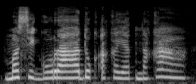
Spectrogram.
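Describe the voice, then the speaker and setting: A woman's voice: high-pitched, fairly even intonation, moderate pace, fairly bright tone, dry recording. A woman with an Ilocano accent playing a nosy, teasing household helper and confidante in an audio drama. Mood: eager, teasing.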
